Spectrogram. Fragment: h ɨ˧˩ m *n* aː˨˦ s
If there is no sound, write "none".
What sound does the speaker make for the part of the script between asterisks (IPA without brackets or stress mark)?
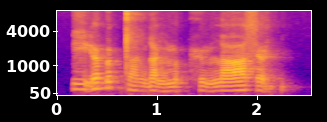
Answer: n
